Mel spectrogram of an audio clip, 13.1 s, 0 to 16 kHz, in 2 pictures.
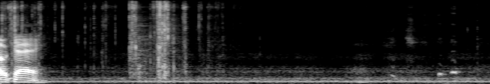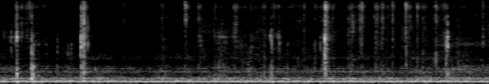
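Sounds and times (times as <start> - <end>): wrapper crinkling: 0.0 - 3.2, 8.6 - 13.0
steady low hum: 0.0 - 13.0
cards being handled: 6.5 - 13.0.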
